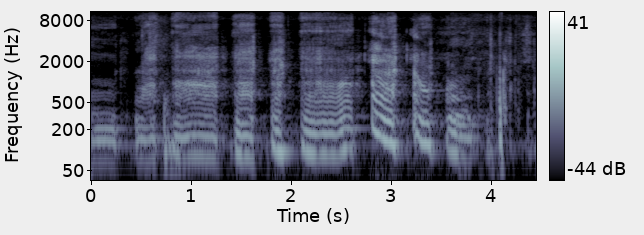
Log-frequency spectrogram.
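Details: Pet dog making funny noises indoors: a string of drawn-out, moaning low whines and growly yowls, about eight in four and a half seconds, several bending upward at the end.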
